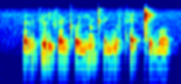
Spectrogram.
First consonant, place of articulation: alveolar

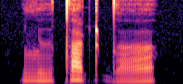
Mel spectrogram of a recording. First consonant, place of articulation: alveolar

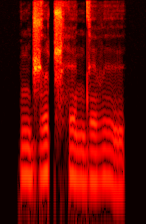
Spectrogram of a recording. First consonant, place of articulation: alveolar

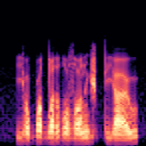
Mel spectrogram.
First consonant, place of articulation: palatal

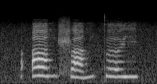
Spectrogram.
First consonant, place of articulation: glottal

